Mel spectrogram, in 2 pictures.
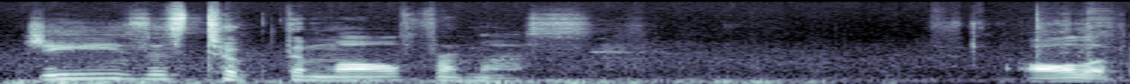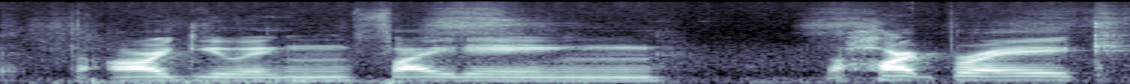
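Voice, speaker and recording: A man's voice: medium pitch, slow pace, a little mellow, slight background noise. A man reading a children's storybook aloud as a pastor, expressively and dramatically, with simple emphatic phrasing and asides to young listeners.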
